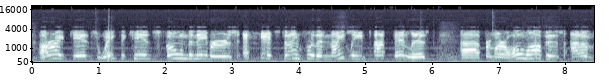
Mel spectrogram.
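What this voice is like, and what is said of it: Imitates a talk show host's voice. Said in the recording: “I love doing David Letterman ... I'm going to do a little David Letterman for you”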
